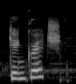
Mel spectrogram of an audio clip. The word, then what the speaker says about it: Gingrich: steph uh gingrich is that how you say it yeah that's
